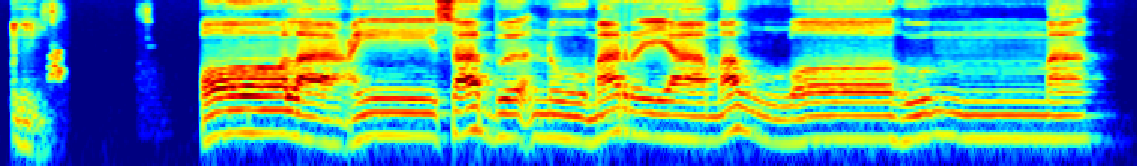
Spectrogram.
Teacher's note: ba sukun bacaan qalqalah dipantulkan ditampakkan pantulannya nya Maryamallahumma Allahnya dibaca tebal karena harakat di depannya fathah.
